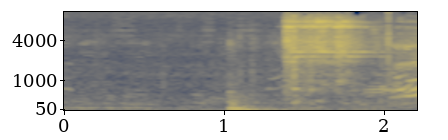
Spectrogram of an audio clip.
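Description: A starting gate drops with a sharp clack.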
